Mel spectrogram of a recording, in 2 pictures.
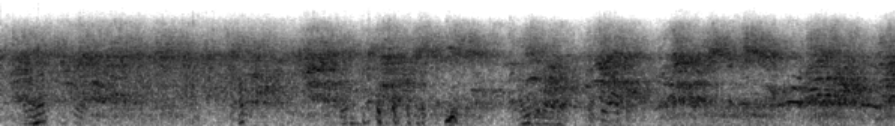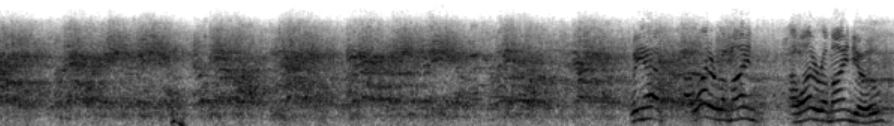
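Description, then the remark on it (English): A large crowd of protesters roars and chants continuously at a discussion event with an invited guest, with many overlapping voices and cheering; toward the end a woman in red shouts loudly above the din in sharp, wavering bursts. “I do want to remind you, particularly the woman with the red shouting so loudly, I do want to remind you that we have a guest here who we invited to engage in discussion.”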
